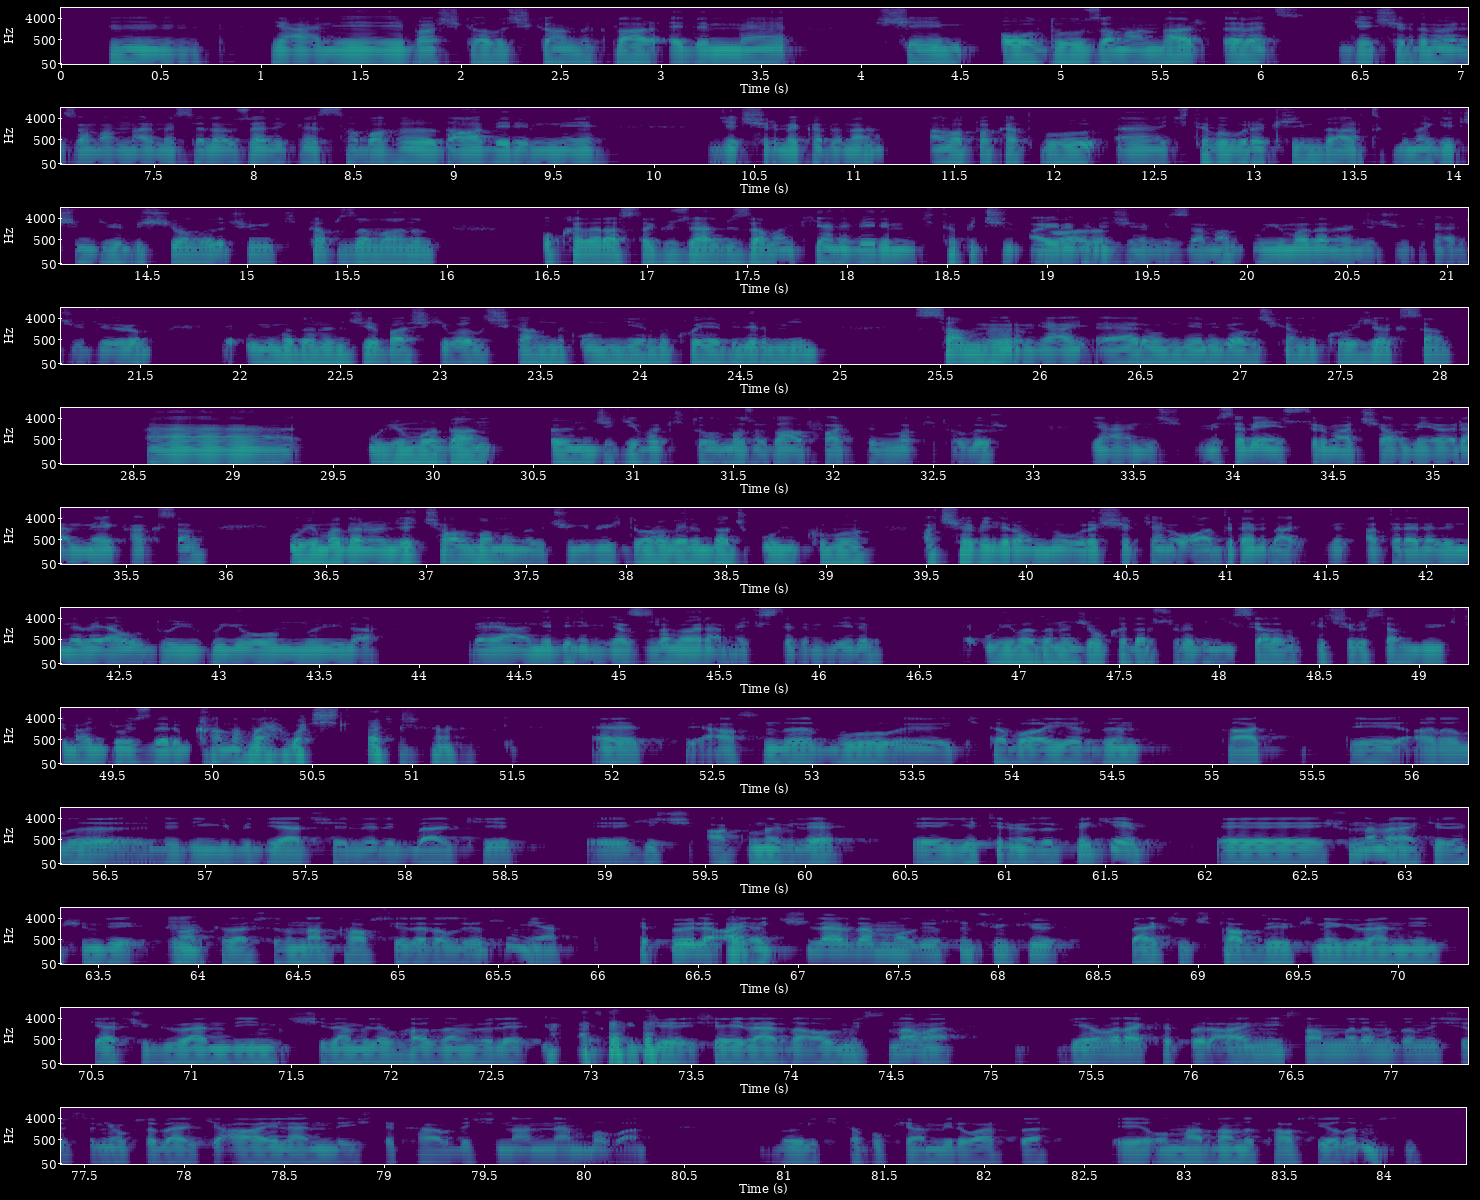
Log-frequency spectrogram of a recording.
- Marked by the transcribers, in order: laughing while speaking: "kanamaya başlar"; chuckle; other background noise; chuckle; other noise
- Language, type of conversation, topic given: Turkish, podcast, Yeni bir alışkanlık kazanırken hangi adımları izlersin?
